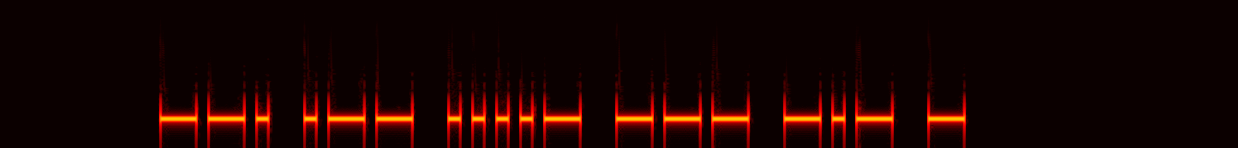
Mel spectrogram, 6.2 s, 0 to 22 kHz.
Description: Morse code, heard as a keyed tone, about 20 wpm, 700 Hz. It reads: GW4OKT
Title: Call Signs Repeated 2x - 20wpm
